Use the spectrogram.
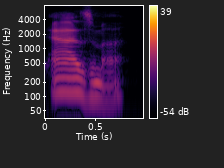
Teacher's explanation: The T-H is silent in this, and it almost sounds like a Z a little bit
